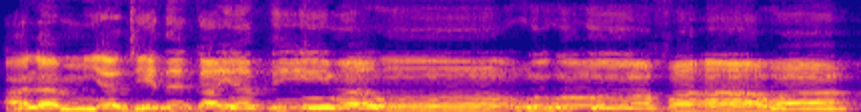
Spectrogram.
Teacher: أَلَمْ يَجِدْكَ يَتِيمًا فَآوَىٰ، أَلَمْ يَجِدْكَ يَتِيمًا فَآوَىٰ، تو یتیماً فآویٰ یہاں پر معلوم ہے کہ دو زبر تنوین کے بعد حروف اقفا میں سے فا ہے، اس لیے یہاں اقفا کریں گے، یعنی دو زبر تنوین کی آواز کو ناک میں چھپا کر پڑھیں گے۔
